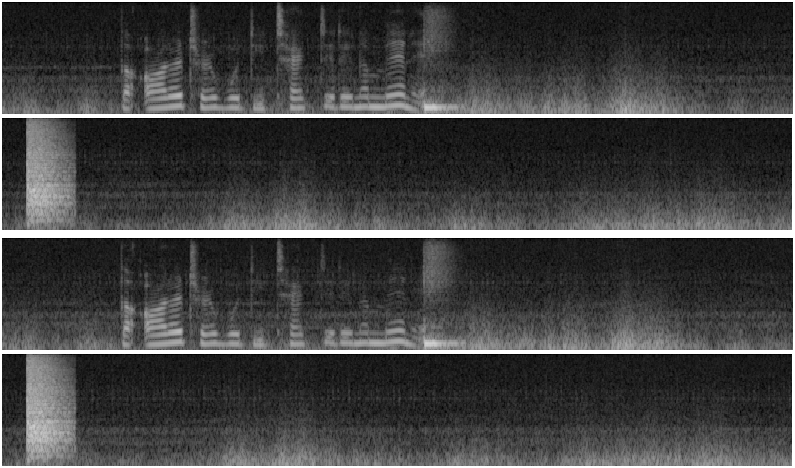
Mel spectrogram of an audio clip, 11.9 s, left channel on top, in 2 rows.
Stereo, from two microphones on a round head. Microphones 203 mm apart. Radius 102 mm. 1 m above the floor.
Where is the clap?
15° right (ahead or behind).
